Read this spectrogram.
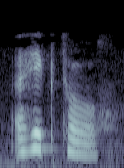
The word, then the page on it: e Hektàr: Bas-Rhin; Herrlisheim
